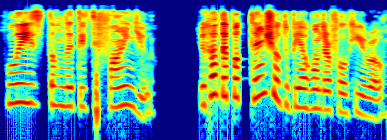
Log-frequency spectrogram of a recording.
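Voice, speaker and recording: A woman's voice: on the high side, very animated, fast, a bit bright, no room sound, highs cut off. A woman voicing a caring, determined young heroine student in an earnest, emotional audio story.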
